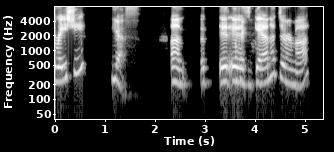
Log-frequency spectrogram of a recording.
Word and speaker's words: Ganoderma: of that last mushroom one more time or spell it out for us uh the polyport the ri yes um it is Ganoderma g a n o d e r m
